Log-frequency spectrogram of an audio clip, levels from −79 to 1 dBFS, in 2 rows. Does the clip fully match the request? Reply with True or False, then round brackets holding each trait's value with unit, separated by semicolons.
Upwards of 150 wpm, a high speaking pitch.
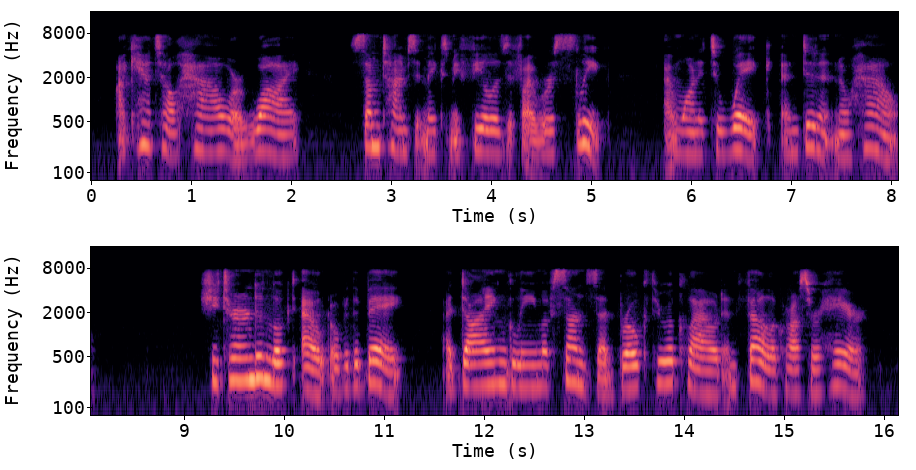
True (170 wpm; 195 Hz)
